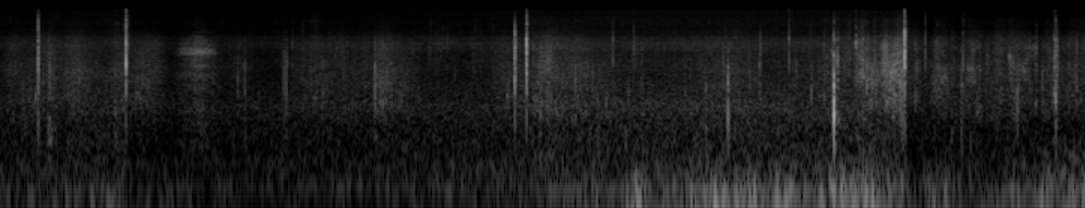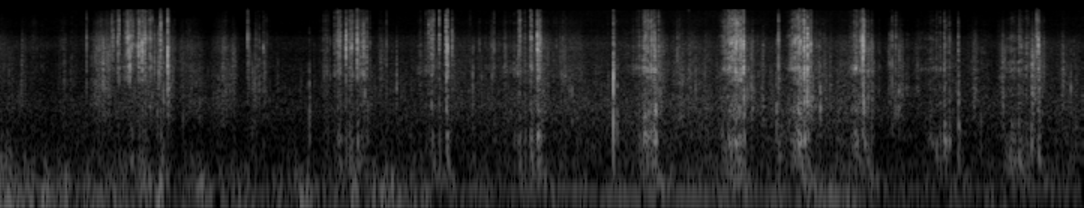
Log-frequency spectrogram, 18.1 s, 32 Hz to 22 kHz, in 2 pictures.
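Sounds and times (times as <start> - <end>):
deadwood snapping and crunching: 4.2 - 4.5, 9.6 - 18.0.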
